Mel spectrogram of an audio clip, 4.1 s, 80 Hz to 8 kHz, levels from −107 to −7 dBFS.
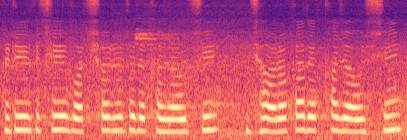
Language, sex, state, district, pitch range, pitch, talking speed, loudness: Odia, female, Odisha, Khordha, 265-290 Hz, 280 Hz, 120 wpm, -12 LUFS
